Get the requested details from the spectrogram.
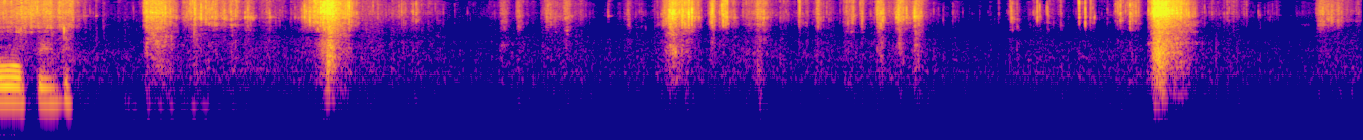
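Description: Plastic wrapping crinkles and rustles in short bursts.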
